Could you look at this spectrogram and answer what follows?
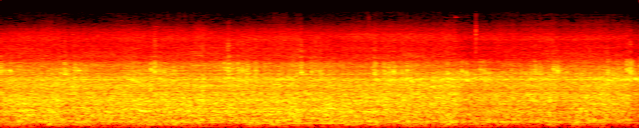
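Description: Steady din of a busy model railway exhibition hall, with a thin, steady high whine over it.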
